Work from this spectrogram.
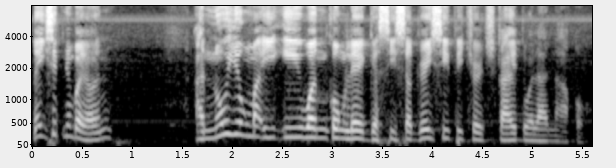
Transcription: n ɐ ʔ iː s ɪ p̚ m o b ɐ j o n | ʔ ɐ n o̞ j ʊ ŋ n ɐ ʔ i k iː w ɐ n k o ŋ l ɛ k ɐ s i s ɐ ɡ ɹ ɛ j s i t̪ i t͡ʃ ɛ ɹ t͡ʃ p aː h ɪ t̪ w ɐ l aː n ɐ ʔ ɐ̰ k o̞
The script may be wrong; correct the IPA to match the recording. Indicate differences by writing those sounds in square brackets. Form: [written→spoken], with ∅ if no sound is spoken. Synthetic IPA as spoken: n ɐ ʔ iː s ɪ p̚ [m→ɲ] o b ɐ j o n | ʔ ɐ n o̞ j ʊ ŋ [n→m] ɐ ʔ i [k→ʔ] iː w ɐ n k o ŋ l ɛ [k→ɡ] ɐ s i s ɐ ɡ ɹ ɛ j s i t̪ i t͡ʃ ɛ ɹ t͡ʃ [p→k] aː h ɪ t̪ w ɐ l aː n ɐ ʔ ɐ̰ k o̞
